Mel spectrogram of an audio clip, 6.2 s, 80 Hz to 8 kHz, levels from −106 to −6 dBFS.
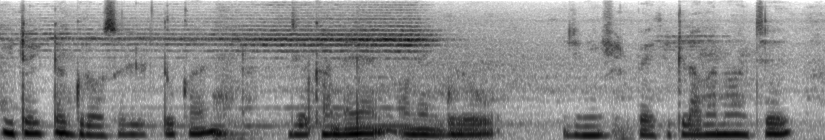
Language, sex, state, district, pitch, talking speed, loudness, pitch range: Bengali, female, Tripura, West Tripura, 205 Hz, 95 wpm, -17 LUFS, 190-220 Hz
